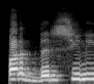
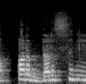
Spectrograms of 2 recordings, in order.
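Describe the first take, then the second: First: प्रदर्शिनी with i after sh; wrong pronunciation. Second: प्रदर्शनी as par-dar-sa-nee; correct pronunciation. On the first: Teacher showing students the mistake, mispronounced demo. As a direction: say प्रदर्शिनी as par-dar-si-nee. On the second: Teacher correcting the word for students, careful pronunciation. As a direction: say प्रदर्शनी with no i after sh. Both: Shown as a demonstration. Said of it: "प्रदर्शिनी नहीं होता".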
